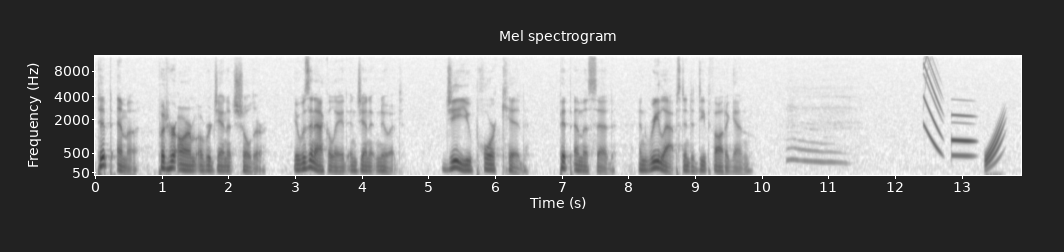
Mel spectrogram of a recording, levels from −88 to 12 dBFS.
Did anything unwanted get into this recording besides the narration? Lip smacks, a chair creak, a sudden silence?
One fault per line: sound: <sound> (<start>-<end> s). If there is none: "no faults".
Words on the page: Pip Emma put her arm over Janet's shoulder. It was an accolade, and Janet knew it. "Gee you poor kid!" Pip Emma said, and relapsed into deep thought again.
sound: sigh (10.3-11.6 s)
sound: chirp (12.4-13.7 s)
